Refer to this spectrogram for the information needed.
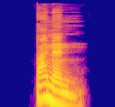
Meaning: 1. gerund of bannen 2. dative plural of Bann
- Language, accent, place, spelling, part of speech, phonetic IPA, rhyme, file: German, Germany, Berlin, Bannen, noun, [ˈbanən], -anən, De-Bannen.ogg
